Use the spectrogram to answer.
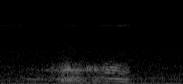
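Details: Sleeping Shih Tzu dog: a soft, rumbling snore on one breath, with fluttering noise from the nose and throat; snoring.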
